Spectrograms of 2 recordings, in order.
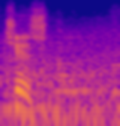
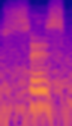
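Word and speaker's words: Cisk: सबसे फेमस वो है चिसक। सीआई एस के करके नाम है। तो मैं इसको सिस्क और किस करके प्रोनाउंस कर रहा था बहुत टाइम तक। बाद में मुझे रियलाइज हुआ उसका नाम चिस्क है।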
